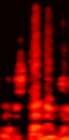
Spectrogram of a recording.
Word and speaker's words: understandable: of the word now understandable is derived from the word understand now understand is a compound verb and the compound verb is always stressed on the second word so stan is receiving the stress and a bull is that suffix ableism should not be stressed so the answer to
